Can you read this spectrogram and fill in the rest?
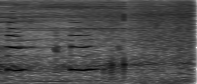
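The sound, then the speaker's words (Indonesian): A person whimpers and sobs in a voice note, two short, high, strained cries, then gives a brief catch of breath. The crying is fairly loud, with no talking. “Ada suara nangis.”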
